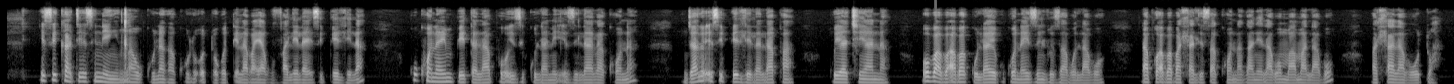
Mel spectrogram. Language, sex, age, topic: North Ndebele, male, 36-49, health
